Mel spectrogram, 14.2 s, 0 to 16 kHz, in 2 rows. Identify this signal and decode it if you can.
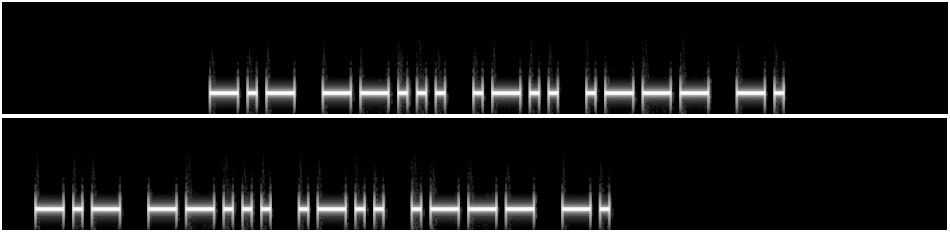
Morse code, heard as a keyed tone, about 17 wpm, 700 Hz. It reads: K7LJN K7LJN
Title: USA Call Signs - 5 Characters - Repeated 2x - 17wpm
